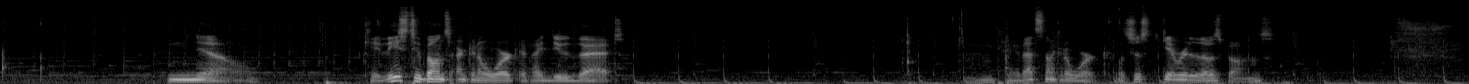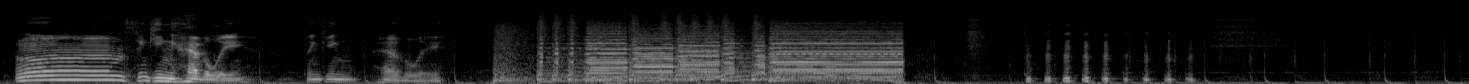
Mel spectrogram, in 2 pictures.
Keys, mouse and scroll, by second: 21.3 Tab.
